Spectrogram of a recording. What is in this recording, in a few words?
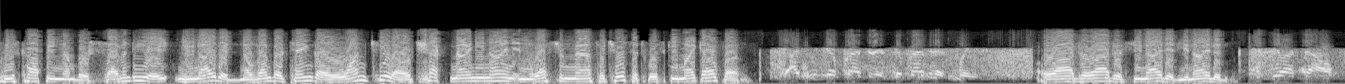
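lower sideband 7MHz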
